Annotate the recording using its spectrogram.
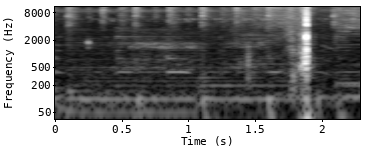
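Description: Golf iron striking a ball off the turf: one sharp crack near the end, over quiet background music.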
